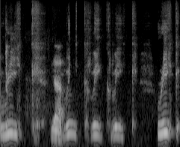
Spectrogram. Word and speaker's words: Reek: yeah we creek leak reek it rhymes with bleak and Melissa blues oh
